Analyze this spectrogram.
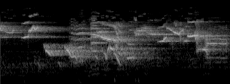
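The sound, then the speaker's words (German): Harsh, raspy parrot squawks from a yellow-crowned amazon, a rare tropical parrot species: a continuous burst of loud calls with grating upper tones and no talking. “Das ist vielleicht für euch jetzt nicht so der Begriff von, den kenne ich, aber das ist eine sehr seltene Papageienart und die klingt auch so ein bisschen tropisch. Wir hören uns die mal an.”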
